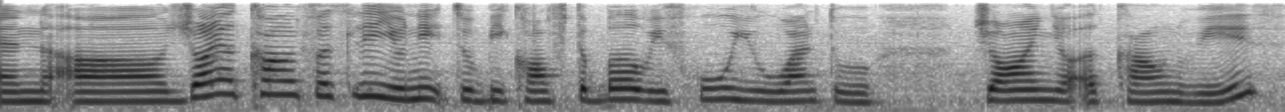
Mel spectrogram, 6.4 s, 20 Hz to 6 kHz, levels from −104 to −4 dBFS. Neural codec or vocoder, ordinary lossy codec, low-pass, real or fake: none; none; 5.4 kHz; real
